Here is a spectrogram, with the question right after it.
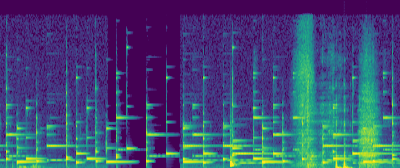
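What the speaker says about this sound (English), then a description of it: "That was the cowbells." Bright cowbell note blocks in Minecraft ring out in quick, clear chord hits mixed with other chiming blocks, a steady pattern of short, tinkling strikes with a shimmering wash near the end, no talk.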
